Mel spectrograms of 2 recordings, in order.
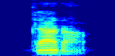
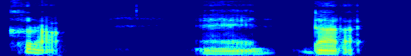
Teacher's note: consonants like B, P, T, and K at the end of the words are unreleased. What I mean by unreleased is that you do not let go of that sound at the end.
